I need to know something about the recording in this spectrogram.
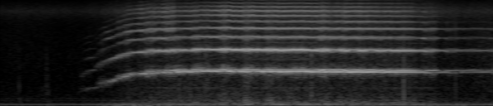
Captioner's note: bat shrieking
